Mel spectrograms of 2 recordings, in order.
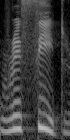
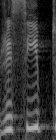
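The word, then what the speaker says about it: receipt: है यह है न्यूमेटिक यहां देखिए पीटी है यह है रिसीव रिसीप्ट नहीं बोलते हैं ये है सूडो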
